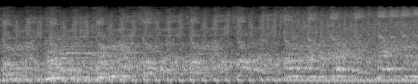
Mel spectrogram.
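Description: Loud electronic dance music from a DJ set played over a festival sound system, with a steady beat, held bass tones and a melodic lead line.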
